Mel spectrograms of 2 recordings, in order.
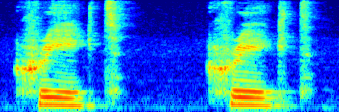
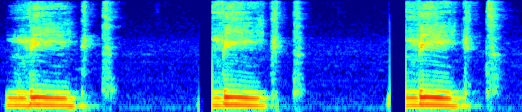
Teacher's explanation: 因为 k 是清辅音，所以 ed 要念 t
